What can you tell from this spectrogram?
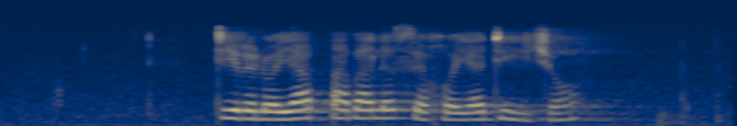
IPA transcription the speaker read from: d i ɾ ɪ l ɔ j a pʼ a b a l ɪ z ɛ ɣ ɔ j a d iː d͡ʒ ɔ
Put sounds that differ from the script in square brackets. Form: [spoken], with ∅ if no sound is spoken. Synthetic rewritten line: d i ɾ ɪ l ɔ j a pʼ a b a l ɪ [s] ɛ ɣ ɔ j a d iː d͡ʒ ɔ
